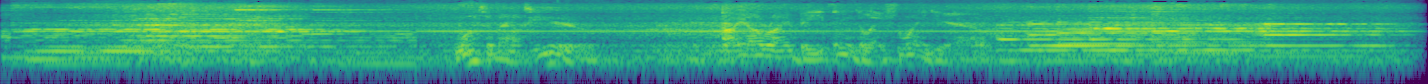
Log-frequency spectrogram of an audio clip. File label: IRIB english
